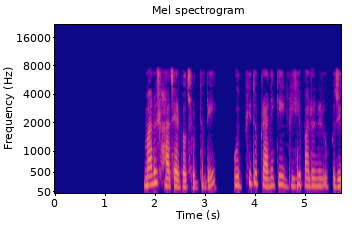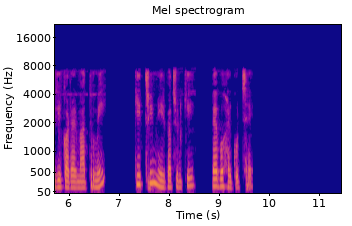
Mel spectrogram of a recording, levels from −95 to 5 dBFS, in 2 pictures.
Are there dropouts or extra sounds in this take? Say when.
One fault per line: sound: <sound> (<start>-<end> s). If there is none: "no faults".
no faults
